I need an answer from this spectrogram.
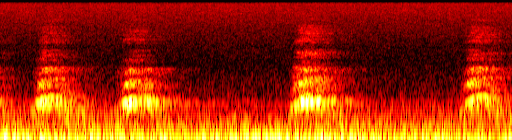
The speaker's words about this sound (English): I don't know, dude. He's barking at his food because it won't go in his mouth without him actually fucking eating.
